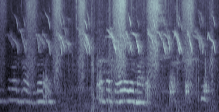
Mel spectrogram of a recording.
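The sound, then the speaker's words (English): Chickens cluck around a hut with a mud floor, producing many busy, overlapping clucks and squawks of varied pitch that keep up steadily at moderate loudness throughout. “sweeps a mud floor and chases chicks from a hut”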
